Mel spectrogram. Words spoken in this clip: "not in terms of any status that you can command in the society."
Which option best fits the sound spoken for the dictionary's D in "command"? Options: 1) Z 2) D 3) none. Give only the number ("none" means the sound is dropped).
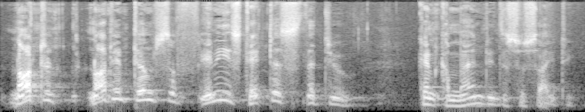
2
